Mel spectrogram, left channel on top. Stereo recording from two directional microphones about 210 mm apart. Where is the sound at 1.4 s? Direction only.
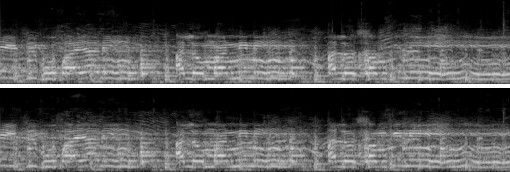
50° right (ahead or behind).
